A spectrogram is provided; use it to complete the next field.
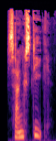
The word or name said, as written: sangstil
